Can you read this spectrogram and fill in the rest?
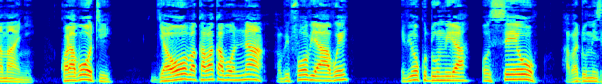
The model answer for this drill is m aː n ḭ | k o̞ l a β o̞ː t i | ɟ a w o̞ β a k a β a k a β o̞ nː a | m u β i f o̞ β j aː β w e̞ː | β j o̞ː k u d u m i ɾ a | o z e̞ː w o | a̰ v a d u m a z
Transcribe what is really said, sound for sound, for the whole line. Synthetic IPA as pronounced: m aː ɲ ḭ | k o̞ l a β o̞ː t i | ɟ a w o̞ β a k a β a k a β o̞ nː a | m u β i f o̞ β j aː β w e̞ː | β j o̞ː k u d u m i ɾ a | o s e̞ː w o | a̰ β a d u m i z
